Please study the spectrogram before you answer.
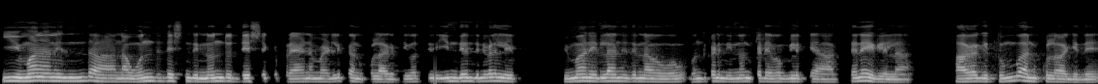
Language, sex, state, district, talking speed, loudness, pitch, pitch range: Kannada, male, Karnataka, Chamarajanagar, 155 wpm, -23 LUFS, 145 Hz, 135-155 Hz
